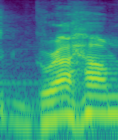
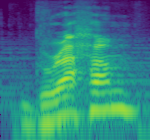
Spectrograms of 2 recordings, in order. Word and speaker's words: Graham: Why do Yanks pronounce Graham wrong? Graham. Graham. How do you guys pronounce it? Is there like a secret sh sound? Grim. Graham. Graham. It's a Graham. It's a Graham cracker. G R A M.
